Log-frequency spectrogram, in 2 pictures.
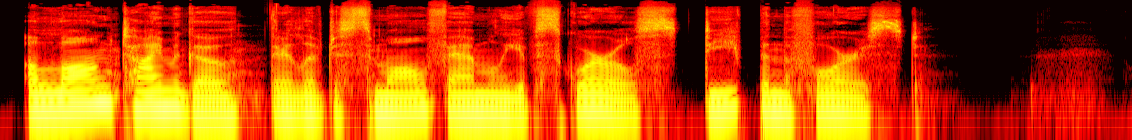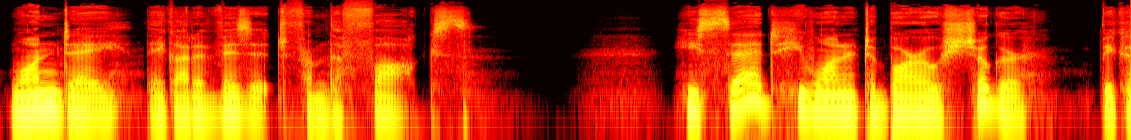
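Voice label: us narrator, American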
